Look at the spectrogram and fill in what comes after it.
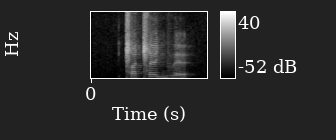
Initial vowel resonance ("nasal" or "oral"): oral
